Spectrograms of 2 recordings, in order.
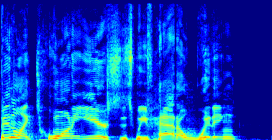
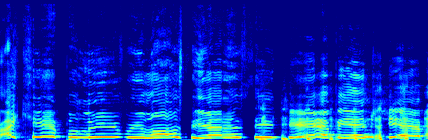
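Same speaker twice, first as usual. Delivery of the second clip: high, slow hammed-up sob through laughter; fake-blubber the loss, laughing as you do; mock crying; 10 semitones higher than usual. Mocking a future loss to his friend, hammed-up mock crying. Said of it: "crying on the floor".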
